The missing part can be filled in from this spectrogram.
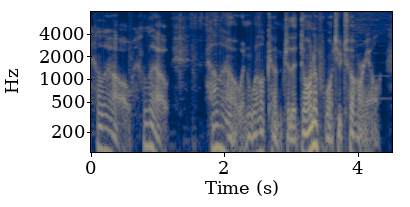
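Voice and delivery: strange, weird low purring voice. A voice actor shows off a voice they love using, weird purr voice. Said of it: "Like this sort of like weird purr voice".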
